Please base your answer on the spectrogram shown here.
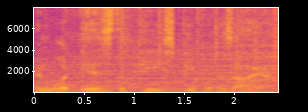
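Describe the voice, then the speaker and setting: An actor voicing a grave, brooding narrator who muses slowly and deliberately in a dramatic anime game over loud music. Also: male voice, a bass voice, very animated. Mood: grave, musing. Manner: slow, deliberate, musing.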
